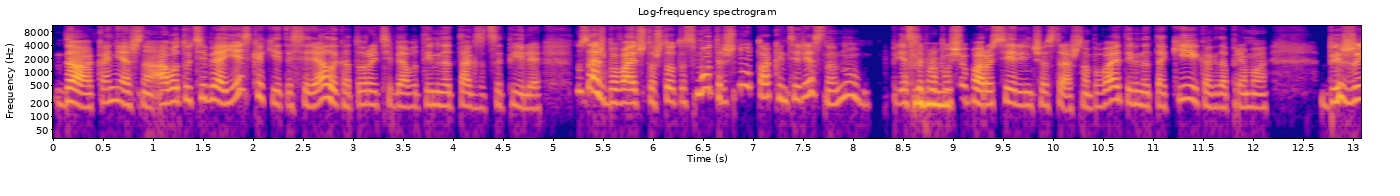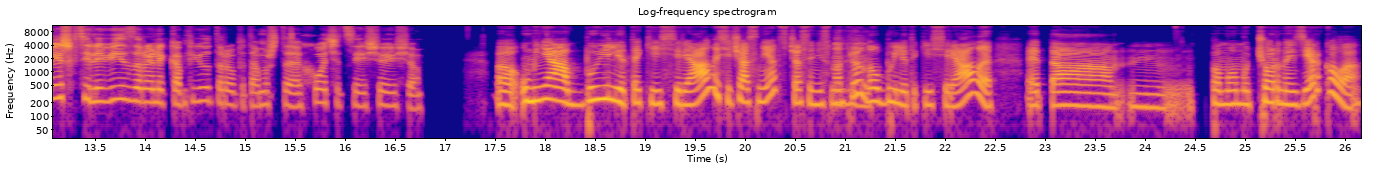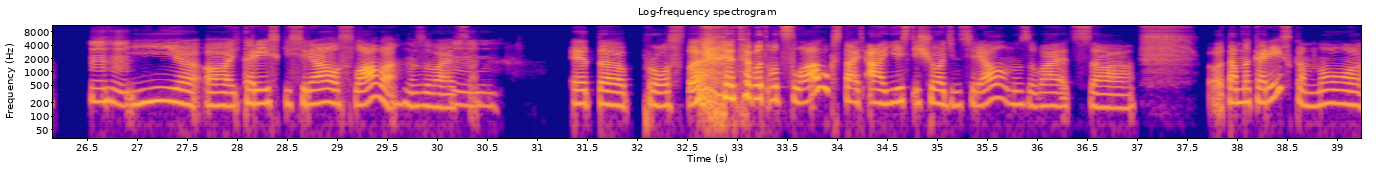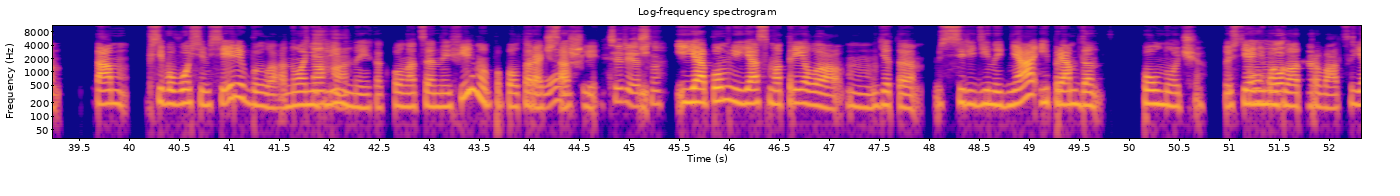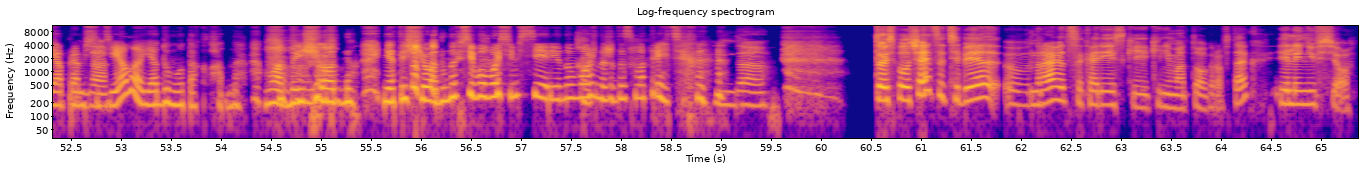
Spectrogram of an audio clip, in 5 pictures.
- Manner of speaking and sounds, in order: chuckle; tapping; put-on voice: "Так, ладно, ладно, еще одну … можно же досмотреть"; laugh; other noise; laugh; other background noise
- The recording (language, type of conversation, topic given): Russian, podcast, Почему, по-твоему, сериалы так затягивают?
